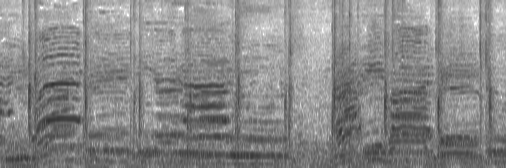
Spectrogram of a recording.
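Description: A group of adults and children singing a birthday song together while clapping along in time.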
